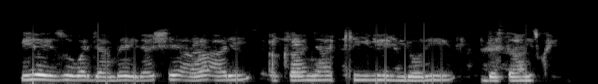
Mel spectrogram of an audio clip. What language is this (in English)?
Kinyarwanda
